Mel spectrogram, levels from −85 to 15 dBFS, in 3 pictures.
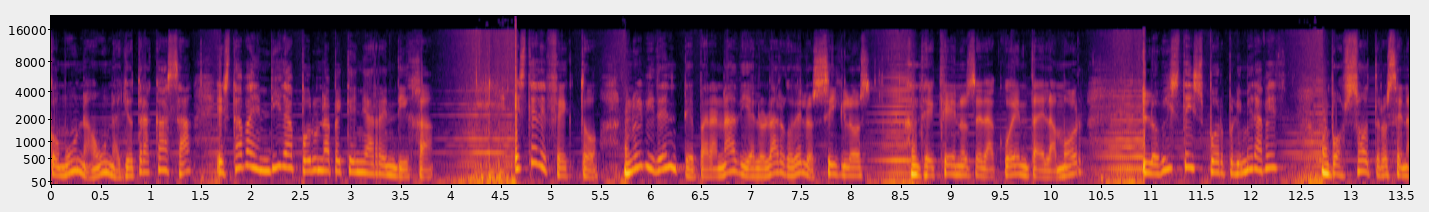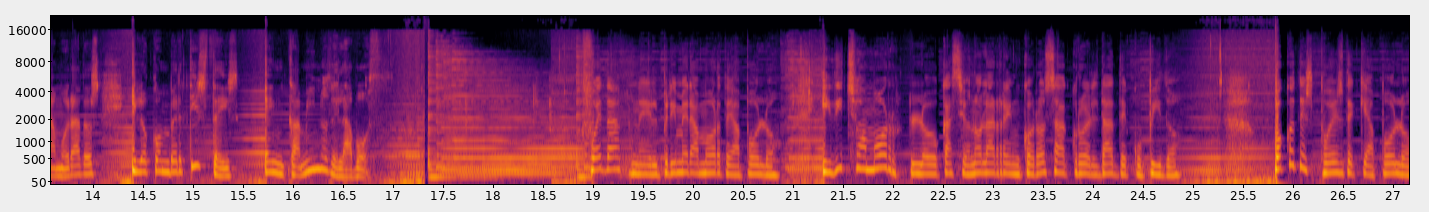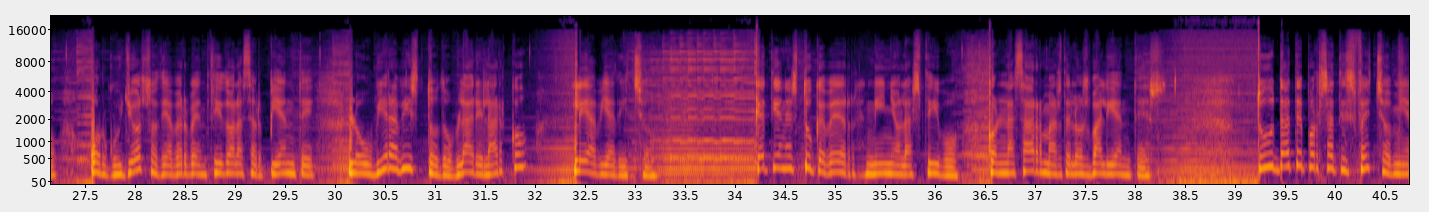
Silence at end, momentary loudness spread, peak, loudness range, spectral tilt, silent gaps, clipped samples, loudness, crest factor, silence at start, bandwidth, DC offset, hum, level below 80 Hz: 0 s; 7 LU; 0 dBFS; 2 LU; -5 dB/octave; none; under 0.1%; -16 LUFS; 16 dB; 0 s; over 20 kHz; under 0.1%; none; -30 dBFS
